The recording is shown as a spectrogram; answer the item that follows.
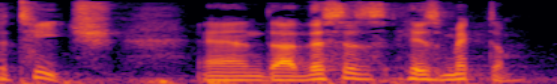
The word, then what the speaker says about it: miktam: That's just a transliteration of the Hebrew word into English letters. It literally is pronounced miktam.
